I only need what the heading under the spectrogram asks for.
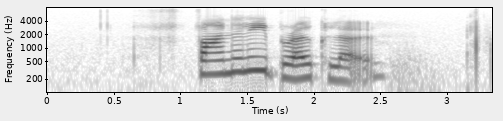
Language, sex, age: English, female, 19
